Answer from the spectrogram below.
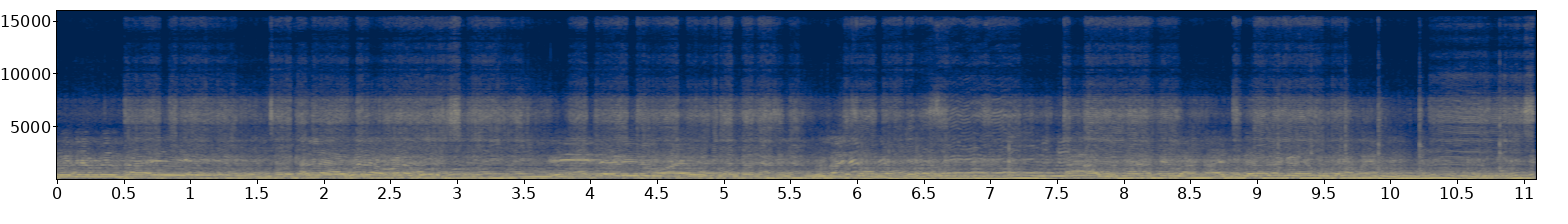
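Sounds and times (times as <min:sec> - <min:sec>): person singing or chanting: 0:05.7 - 0:11.0.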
